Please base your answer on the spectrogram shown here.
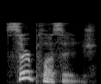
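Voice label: "surplusage", British English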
